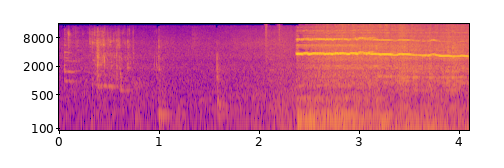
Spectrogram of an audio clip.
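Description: A few faint knocks, then a loud, shrill whistle starts suddenly about two and a half seconds in, holding one high note that sags slightly in pitch.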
